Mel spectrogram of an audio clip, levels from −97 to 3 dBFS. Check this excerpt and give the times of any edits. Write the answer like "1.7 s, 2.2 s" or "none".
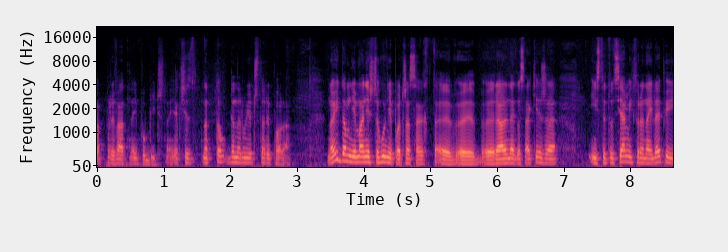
1.7 s, 6.4 s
